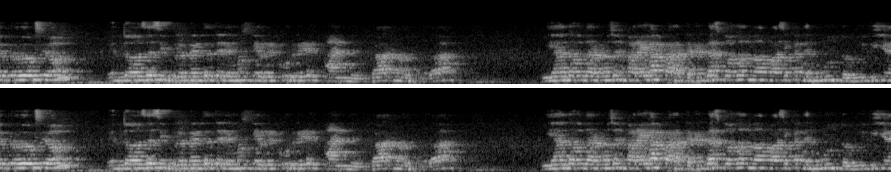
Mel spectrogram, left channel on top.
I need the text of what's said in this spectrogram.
producción, entonces simplemente tenemos que recurrir a endeudarnos, ¿verdad? Y endeudarnos en pareja para tener las cosas más básicas del mundo,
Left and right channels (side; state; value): both; normal; correlation 0.92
